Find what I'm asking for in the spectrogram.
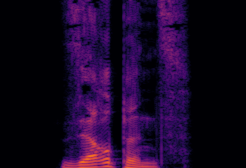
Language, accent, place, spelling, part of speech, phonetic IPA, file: German, Germany, Berlin, serpens, adjective, [ˈzɛʁpɛns], De-serpens.ogg
- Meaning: serpentlike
